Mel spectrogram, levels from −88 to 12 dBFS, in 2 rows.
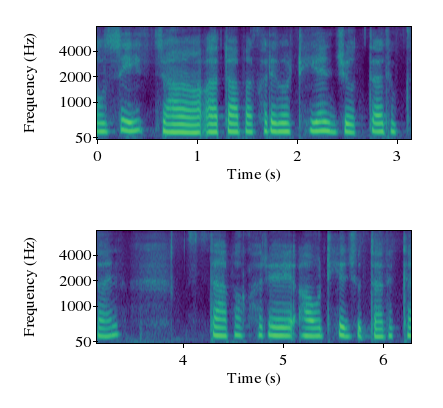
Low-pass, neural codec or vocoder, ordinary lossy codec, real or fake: none; codec, 16 kHz, 1 kbps, X-Codec, WavLM features, trained on Multilingual LibriSpeech; none; fake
